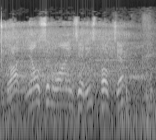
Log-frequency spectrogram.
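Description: Ice hockey game commentary from a broadcast: a commentator's voice talking steadily.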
